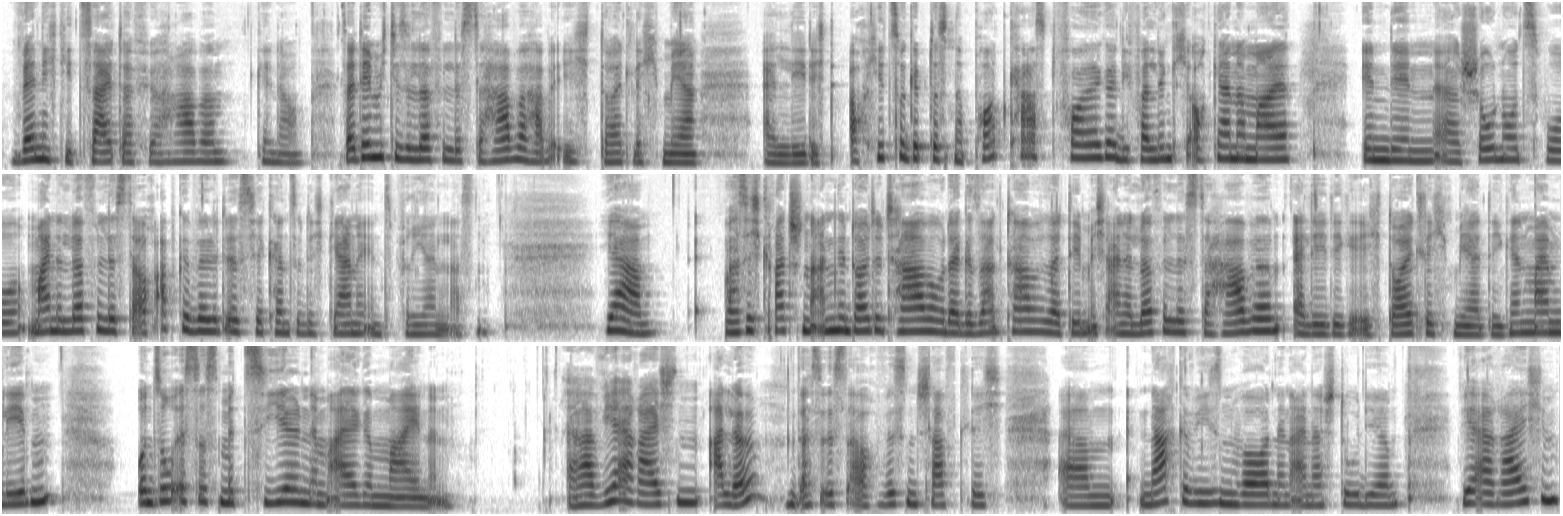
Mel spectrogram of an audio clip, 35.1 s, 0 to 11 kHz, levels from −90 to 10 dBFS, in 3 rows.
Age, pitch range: 30-49, 200-260 Hz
